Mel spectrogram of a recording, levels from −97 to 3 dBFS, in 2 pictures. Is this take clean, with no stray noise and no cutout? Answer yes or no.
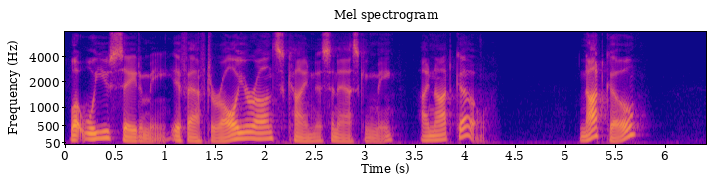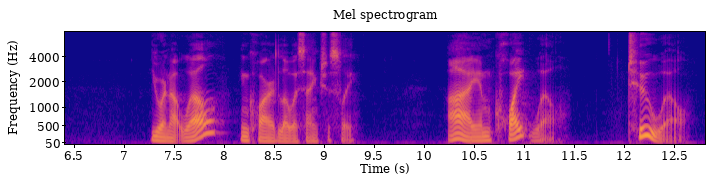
yes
